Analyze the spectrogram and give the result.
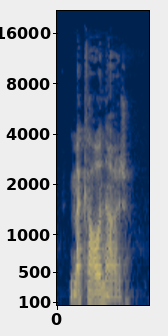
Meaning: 1. macaronage 2. a ceremony where naval fighter pilots receive their badges
- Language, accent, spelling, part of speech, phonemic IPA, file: French, France, macaronage, noun, /ma.ka.ʁɔ.naʒ/, LL-Q150 (fra)-macaronage.wav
